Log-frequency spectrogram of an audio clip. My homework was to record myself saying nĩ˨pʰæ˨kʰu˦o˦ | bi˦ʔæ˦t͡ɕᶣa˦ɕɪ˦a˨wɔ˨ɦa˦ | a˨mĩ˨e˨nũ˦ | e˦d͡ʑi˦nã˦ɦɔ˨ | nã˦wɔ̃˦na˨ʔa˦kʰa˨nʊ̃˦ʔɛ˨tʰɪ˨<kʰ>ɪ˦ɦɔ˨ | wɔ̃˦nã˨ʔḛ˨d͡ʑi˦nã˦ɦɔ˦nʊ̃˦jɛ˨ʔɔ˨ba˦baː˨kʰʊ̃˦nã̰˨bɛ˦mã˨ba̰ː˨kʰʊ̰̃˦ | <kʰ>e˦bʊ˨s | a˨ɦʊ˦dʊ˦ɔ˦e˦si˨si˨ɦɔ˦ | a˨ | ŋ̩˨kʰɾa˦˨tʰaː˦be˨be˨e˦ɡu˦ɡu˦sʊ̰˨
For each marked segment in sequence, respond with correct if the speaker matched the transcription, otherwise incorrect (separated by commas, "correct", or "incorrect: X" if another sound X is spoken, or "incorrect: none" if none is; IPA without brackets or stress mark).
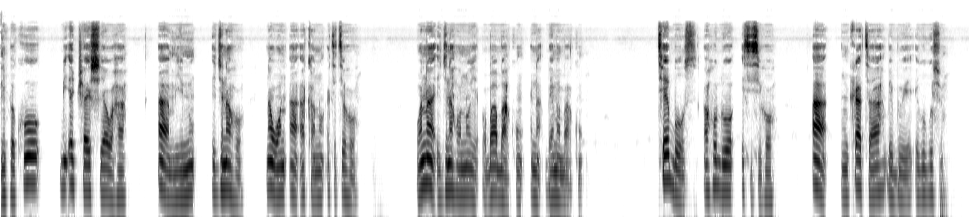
incorrect: tʰ, incorrect: tʰ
